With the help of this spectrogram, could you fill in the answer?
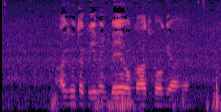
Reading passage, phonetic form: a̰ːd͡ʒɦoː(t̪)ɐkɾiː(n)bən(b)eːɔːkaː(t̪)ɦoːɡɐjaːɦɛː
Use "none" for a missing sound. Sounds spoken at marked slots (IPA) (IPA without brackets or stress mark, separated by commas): t̪, none, b, t̪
